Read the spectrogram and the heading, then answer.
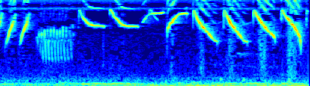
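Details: Canary song for training: sharp high notes and a brief buzzy burst, then repeated loud downward-sweeping whistles in a steady rhythm.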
